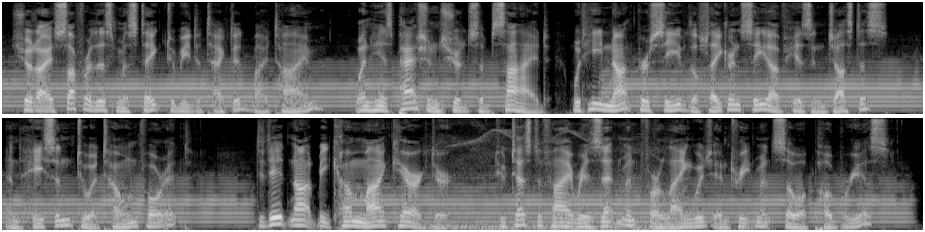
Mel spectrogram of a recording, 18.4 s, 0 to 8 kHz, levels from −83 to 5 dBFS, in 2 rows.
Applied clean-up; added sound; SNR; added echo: none; Brass instrument + Bird; 8 dB; none.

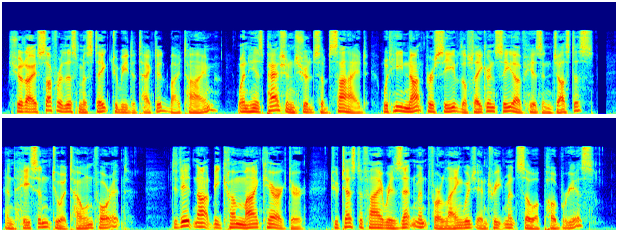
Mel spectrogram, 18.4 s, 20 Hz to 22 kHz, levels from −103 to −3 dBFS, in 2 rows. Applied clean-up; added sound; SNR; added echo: none; none; none; none.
